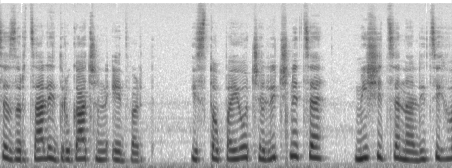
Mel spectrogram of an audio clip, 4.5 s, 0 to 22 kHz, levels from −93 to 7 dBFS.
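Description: No technical faults can be heard in this recording.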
